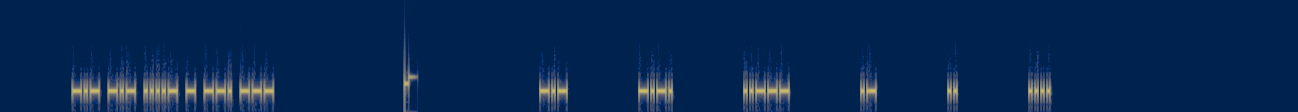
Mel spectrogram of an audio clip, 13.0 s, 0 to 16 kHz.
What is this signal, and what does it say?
Morse code, heard as a keyed tone, about 40 wpm, spaced as for 17 wpm, 700 Hz. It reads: KK4TGO KC2AIH
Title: USA Call Signs - 6 Characters - 8x Character Spacing - 40wpm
